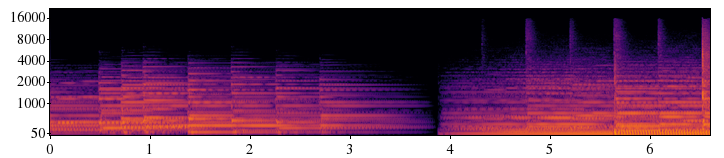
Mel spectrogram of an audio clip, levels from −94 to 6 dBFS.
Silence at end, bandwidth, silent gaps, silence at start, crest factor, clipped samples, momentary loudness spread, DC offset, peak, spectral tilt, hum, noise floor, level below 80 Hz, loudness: 0 s; 15.5 kHz; none; 0 s; 20 dB; under 0.1%; 16 LU; under 0.1%; -8 dBFS; -6.5 dB/octave; none; -56 dBFS; -34 dBFS; -29 LUFS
